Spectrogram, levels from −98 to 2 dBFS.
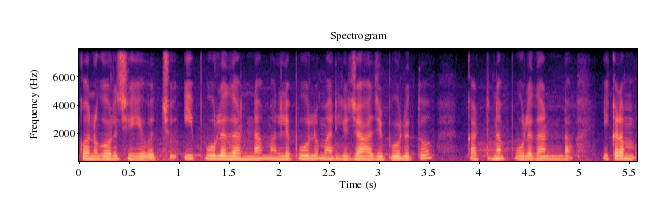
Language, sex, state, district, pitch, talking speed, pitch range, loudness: Telugu, female, Telangana, Karimnagar, 195 Hz, 160 wpm, 190-210 Hz, -18 LUFS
